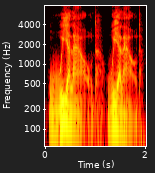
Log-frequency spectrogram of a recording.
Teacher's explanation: And it's difficult when I go vowel to vowel. So here we put like a ghost consonant. And after the sound E, we use the Y.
